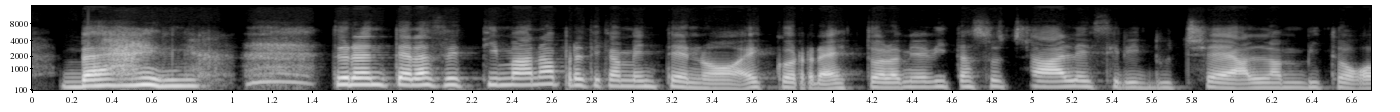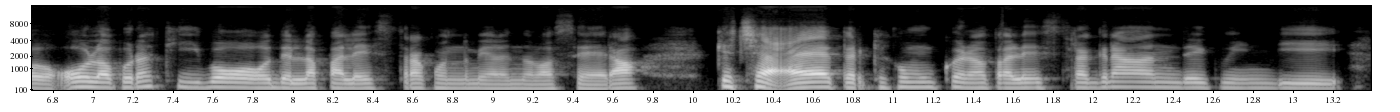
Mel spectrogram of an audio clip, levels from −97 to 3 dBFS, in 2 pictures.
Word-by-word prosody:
Beh, 225 +2 +6 0.6
durante 265 -1 +6
la 250 +1 +7
settimana 255 +2 +1
praticamente 215 -6 -2
no, 150 -3 0
è 175 +1 -2
corretto. 170 0 -1
La 170 - +2
mia 185 +2 -5
vita 200 +1 -5
sociale 200 0 0
si 195 +1 -16
riduce 170 0 -5
all'ambito 165 +2 -2
o 150 +5 0
lavorativo 185 0 -3
o 170 -2 +2
della 155 -1 -2
palestra 155 0 -4
quando 150 -1 -10
mi 145 - -8
alleno 140 0 -8
la 135 0 -4
sera, 140 +2 -2 0.4
che 205 - -3
c'è, 180 -1 +5
eh, - - -1
perché 170 0 -7
comunque 180 +1 -7
è - - -3
una 165 0 -3
palestra 165 +1 -5
grande 180 -1 -5
quindi, 155 -2 -10
175 Hz, 155 wpm, -20 LUFS, 160-200 Hz, 0.6 s, la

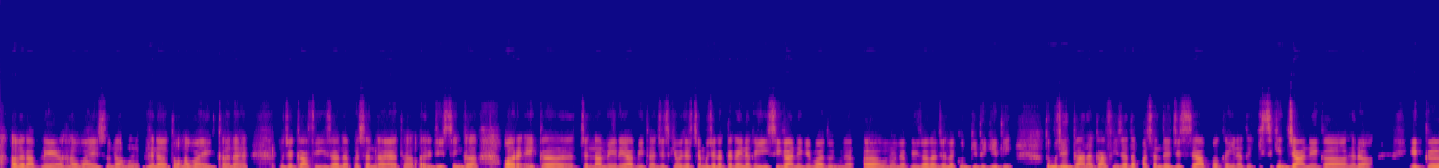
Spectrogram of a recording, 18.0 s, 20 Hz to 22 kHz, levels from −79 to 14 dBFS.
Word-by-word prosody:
अगर 135 +1 +6
आपने 135 +2 +1 0.2
हवाएँ 105 +3 0
सुना 120 -2 -2
हो, 105 +3 -5 0.2
है - - +5
ना? 110 -3 +4
तो - - 0
हवाएँ 110 +3 0
एक 130 - -7
गाना 105 +4 +1
है। 120 +2 -2 0.4
मुझे 145 +2 0
काफ़ी 135 +4 0
ज़्यादा 130 0 +2
पसंद 130 -1 -1
आया 105 +2 +3
था 130 - -1
अरिजीत 115 -1 -2
सिंह 110 -1 -2
का 145 +4 +3 0.4
और 180 - +7
एक 185 0 -2
अ, 180 -3 +2
चन्ना 165 +1 +1
मेरेया 160 0 +1
भी 145 - -4
था 150 - 0
जिसकी 140 +2 -6
वज़ह 150 0 +1
से 150 0 -3
मुझे 145 -1 +1
लगता 145 +1 +1
है 145 - -2
कहीं 145 0 +2
न 145 - +2
कहीं 145 -1 -1
इसी 140 +3 -2
गाने 135 -1 +4
के 135 - -3
बाद 120 0 +1
उन 120 -1 -7 0.2
अ, - - +3
उन्होंने 120 +2 -4
अपनी 120 0 -7
ज़्यादा 115 0 +2
झलक 110 0 -2
उनकी 110 0 -3
दिखी 110 +4 -3
थी। 125 0 -5 0.4
तो 190 - +1
मुझे 205 +7 +4
एक 250 - +2
गाना 185 +2 +2
काफ़ी 185 +2 -1
ज़्यादा 180 0 +1
पसंद 160 0 -2
है 140 - +2
जिससे 140 +3 -3
आप 155 -1 +4 0.2
कहीं 160 +1 -3
न 170 - -2
कहीं 170 -1 -10
किसी 165 +4 -5
की 200 0 +1
जाने 135 +2 +4
का, 135 -2 +1 0.2
है 130 - -4
ना? 130 -6 0 0.5
एक 140 0 0
135 Hz, 235 wpm, -23 LUFS, 120-155 Hz, 0.5 s, और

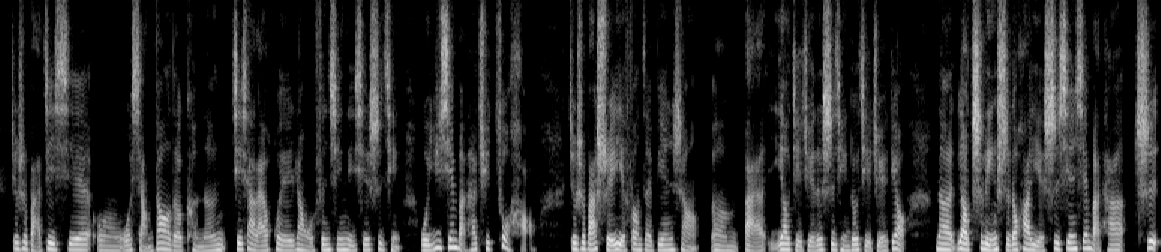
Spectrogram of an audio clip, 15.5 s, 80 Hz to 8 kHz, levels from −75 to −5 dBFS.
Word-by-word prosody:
就 200 -2 -1
是 205 +1 -1
把 155 -8 -4
这 190 +2 +2
些， 170 -2 0
呃， 150 -2 -7
我 155 +4 -4
想 165 -5 -2
到 195 -1 +2
的 150 -4 -2
可 155 +2 -9
能 145 +5 -5
接 185 - +1
下 185 0 -1
来 150 -2 -2
会 155 -3 -3
让 165 -2 -2
我 130 - -7
分 170 +4 -2
心 175 0 +1
的 165 - -1
一 150 - -4
些 170 +1 -1
事 180 +2 +1
情， 170 - -6 0.2
我 160 -1 +2
预 215 +8 0
先 245 +2 +5
把 235 - -1
它 175 +5 -5
去 190 +2 -2
做 270 +8 -2
好。 - - -10 0.4
就 195 -2 +2
是 200 +1 +1
把 175 -2 +3
水 170 -5 +4
也 175 -4 +4
放 170 +3 -2
在 160 -2 -4
边 165 +2 -2
上， 175 0 -5
呃， 145 -3 -6
把 135 +1 -1 0.2
要 180 0 +4
解 170 -5 -3
决 140 +1 -4
的 160 - -1
事 175 +1 +4
情 165 -3 -4
都 170 +2 +2
解 155 -6 -2
决 140 +3 -4
掉， 205 0 -2 0.3
那 180 -2 +2
要 185 -4 +6
吃 180 +3 +6
零 175 0 +4
食 170 -3 +4
的 175 +1 +3
话 180 0 +1
也 150 -5 0
事 170 +8 +5
先 200 +2 +4
先 215 0 +2
把 - - 0
它 165 0 -5
吃 225 0 +3
170 Hz, 265 characters per minute, -20 LUFS, 155-185 Hz, 0.4 s, 要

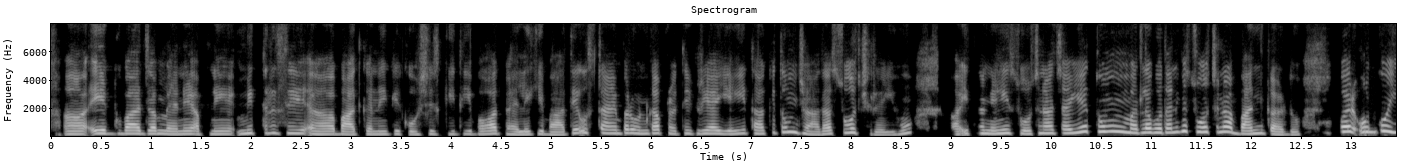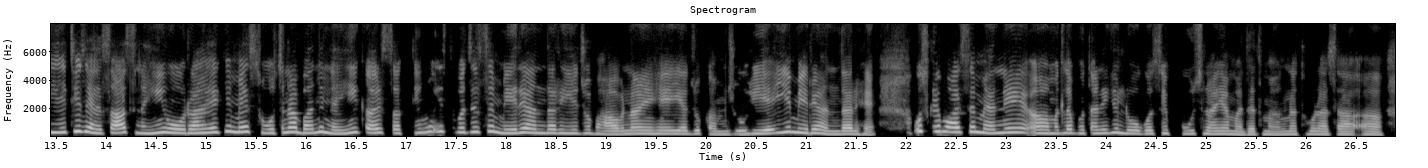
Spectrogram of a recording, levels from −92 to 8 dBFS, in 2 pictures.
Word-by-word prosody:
अ, 195 0 +2
एक 225 -2 +2
बार 220 -1 +5
जब 220 0 +2
मैंने 200 +1 0
अपने 195 +1 -3
मित्र 255 +1 -3
से 245 +1 -2
अ, 190 -1 +1
बात 180 -2 +2
करने 190 0 -3
की 200 +2 -4
कोशिश 185 +1 -6
की 190 - -9
थी 200 - -5
बहुत 205 +3 +1
पहले 180 -1 -1
की 200 +2 -4
बात 170 0 -1
है। 130 - +2
उस 140 +1 -2
टाइम 245 -3 0
पे 260 - +2
उनका 240 +1 +1
प्रतिक्रिया 225 0 -3
यही 215 +1 -1
था 220 - +2
कि 280 +6 -11
तुम 330 0 +3
ज़्यादा 205 - -1
सोच 280 +5 -2
रही 165 0 -6
हो। 225 +10 -3 0.4
अ, - - -1
इतना 240 - -3
नहीं 230 +3 +2
सोचना 230 +3 0
चाहिए। 265 +8 +2
तुम 365 0 +4
मतलब 295 +2 +3
होता 295 0 +3
है 295 - +2
ना - - -1
कि 395 - +6
सोचना 340 -1 +3
बंद 220 +3 +3
कर 185 -4 +1
दो। 170 0 -7 0.4
पर 365 +1 +8
उनको 345 +4 +3
ये 315 -2 +4
चीज़ 385 -2 +4
एहसास 285 +1 +3
नहीं 260 +5 +1
हो 280 -3 +3
रहा 265 0 +3
है 295 +3 +2
कि 380 +4 0
मैं 355 - +4
सोचना 300 +2 0
बंद 280 +5 +2
नहीं 240 +7 -1
कर 280 0 +3
सकती 260 -1 -6
हूँ 340 +5 -2
इस 375 - -2
वजह 335 +2 0
से 385 - +2
मेरे 260 +4 +2
अंदर 265 -2 +1
ये 250 -1 -2
जो 245 - -3
भावनाएँ 215 +3 0
हैं 220 0 -1
या 220 0 0
जो 225 - 0
कमज़ोरी 205 +4 -3
है 245 - +4
ये 335 +3 +2
मेरे 270 -1 +1
अंदर 205 0 +1
है। 175 - -3 0.5
उसके 380 -1 -2
बाद 330 -1 +5
से 350 - +2
मैंने 295 +4 +1
अ, 245 -2 +1
मतलब 250 +1 -2
होता 245 0 -5
है 245 - -2
ना 255 - -2
कि - - 0
लोगों 225 -3 -1
से 245 - -3
पूछना 215 -1 -6
या 210 0 -1
मदद 185 +1 -3
माँगना 185 +1 -4
थोड़ा-सा 190 -1 -3
अ, 180 -1 -3
235 Hz, 225 wpm, -23 LUFS, 200-280 Hz, 0.5 s, पर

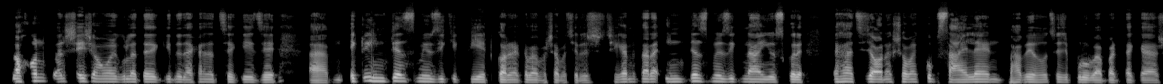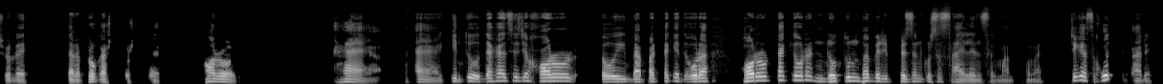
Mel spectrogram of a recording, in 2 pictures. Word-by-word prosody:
তখনকার 150 0 +1
সেই 145 -1 +2
সময়গুলাতে 130 -1 -1 0.2
কিন্তু 120 -1 -4
দেখা 120 +3 -5
যাচ্ছে 115 +1 -4
কি 115 - -1
যে, 110 - +3 0.4
আম 95 0 0 0.2
একটু 145 +4 -2
intense 150 0 +3
music 125 -3 -2
ই - - -11
create 120 -1 -2
করার 110 0 +3
একটা 110 - -5
ব্যাপার-স্যাপার 95 -1 -5
ছিল। - - -6 0.3
সেখানে 125 +2 -3
তারা 130 0 +3
intense 130 +2 +1
music 135 -1 -1
না 120 - +4
ইউস 115 -2 +2
করে 115 -1 +4 0.3
দেখা 125 +1 0
যাচ্ছে 130 - -3
যে, - - +6
অনেক 120 0 -5
সময় 120 -1 0
খুব 145 - -3
সাইলেন্ট 115 +2 +1 0.2
ভাবে 110 +2 -1
হচ্ছে 110 +1 -6
যে - - -7
পুরো 110 -1 +1
ব্যাপারটাকে 105 0 -3
আসলে 100 0 -5 0.5
তারা - - +2
প্রকাশ - - +3
করছে। - - -13 0.5
হরর 130 -5 +4 1.1
হ্যাঁ, 115 -7 +1 0.5
হ্যাঁ 110 -5 -3
কিন্তু 150 +1 -1 0.2
দেখা 150 +3 +2
যাচ্ছে 170 +1 -1
যে - - +2
হরর 160 +1 +6 0.4
ওই 130 - +4
ব্যাপারটাকে 135 +5 +1 0.2
ওরা, 150 +1 +8 0.4
হররটাকে 185 +5 +6
ওরা 200 0 0 0.2
নতুনভাবে 155 +1 +3
রিপ্রেজেন্ট 140 +1 -2
করছে 135 0 -1
সাইলেন্স 105 -3 -4
এর - - -18
মাধ্যমে, - - -16 0.3
ঠিক 180 - +1
আছে? - - -3
হইতে 430 0 +4
পারে, - - -7
125 Hz, 165 wpm, -25 LUFS, 115-145 Hz, 1.1 s, ওরা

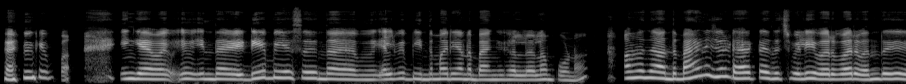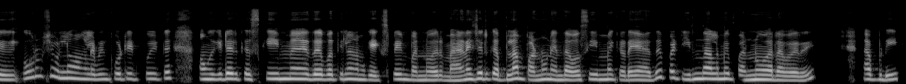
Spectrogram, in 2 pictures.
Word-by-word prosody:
கண்டிப்பா! 305 +6 +1 0.6
இங்க 260 -1 +4 0.4
இ - - +1 0.2
இந்த 245 0 +1 0.3
டி 270 - +7
பி 310 - +2
எஸ் 290 -2 -4 0.2
இந்த 255 0 +1 0.5
எல்.வி.பி 250 +1 -1
இந்த 240 +1 -2
மாதிரியான 245 -1 +1
பேங்குகள்லாம் 220 0 -2
போனா, 200 -1 -7 0.4
அவங்க 295 +2 +2
வந்து 310 -1 +3
அந்த 255 -1 +2
மேனேஜர் 370 +3 +1
டைரக்ட்டா 275 +1 +3
எந்திரிச்சு 265 0 -2
வெளியே 265 +2 +3
வருவாரு, 240 +1 +3
வந்து, 250 +2 +1 0.4
"ஒரு 310 - -3
நிமிஷம் 385 -2 -6
உள்ள 290 -1 0
வாங்களேன்" 250 -3 -2
அப்படின்னு 235 +1 -6
கூட்டிட்டு 250 -1 -6
போயிட்டு, 255 +3 -5 0.3
அவங்க 245 0 0
கிட்ட 255 +2 +3
இருக்க 245 -1 -4
ஸ்கீம் 255 -1 +1 0.2
இத 235 0 +3
பத்திலாம் 240 +2 -2
நமக்கு 215 -3 +1
எக்ஸ்ப்ளைன் 235 +2 -3
பண்ணுவாரு. 200 0 -2
மேனேஜருக்கு 240 +5 +1
அப்படிலாம் 245 +3 0
பண்ணணும்னு 220 +2 0
எந்த 210 0 +1
அவசியமுமே 230 +2 -2
கெடையாது. 200 +3 -1
பட், 295 -4 -4
இருந்தாலுமே 255 +1 +2
பண்ணுவாரு 215 0 +2
அவரு. 190 +2 -2 0.6
அப்படி, 220 -2 -4
245 Hz, 160 wpm, -24 LUFS, 220-265 Hz, 0.6 s, டி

